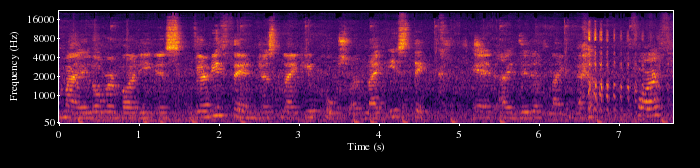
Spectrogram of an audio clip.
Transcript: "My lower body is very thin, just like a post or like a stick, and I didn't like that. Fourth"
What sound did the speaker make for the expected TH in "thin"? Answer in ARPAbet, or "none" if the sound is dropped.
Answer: TH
